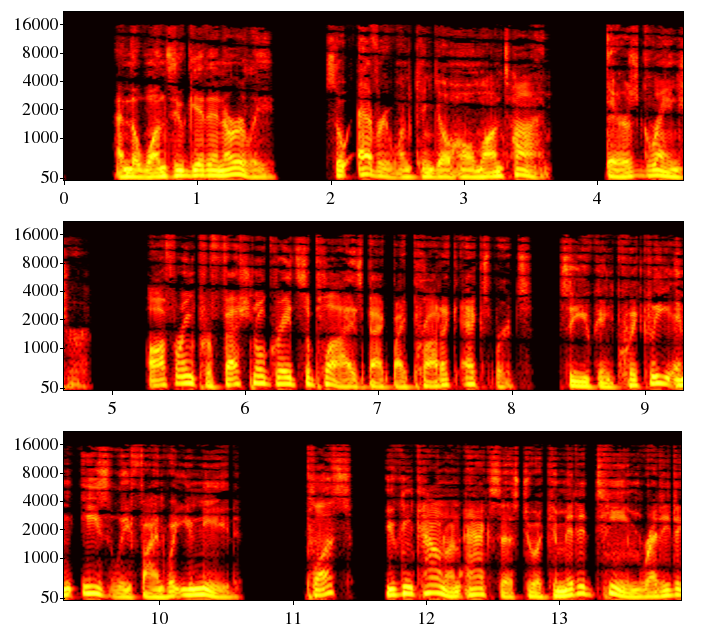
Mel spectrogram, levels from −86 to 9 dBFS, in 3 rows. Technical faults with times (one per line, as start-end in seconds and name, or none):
0.00-13.91 channels drifting apart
